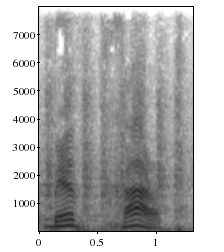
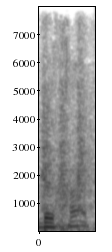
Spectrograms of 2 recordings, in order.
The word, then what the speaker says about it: Beth Hart: Bueno, se escribe B-E-T-H, es decir, Beth, y luego H-A-R-T, o sea, Beth Hart. Bueno, yo diría Beth Hart, pero bueno, ellos dicen Beth Hart, pues todo es parecido, pero bueno, si no, buscáis Joe Bonamassa y su cantante, o ponéis así y os saldrá.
